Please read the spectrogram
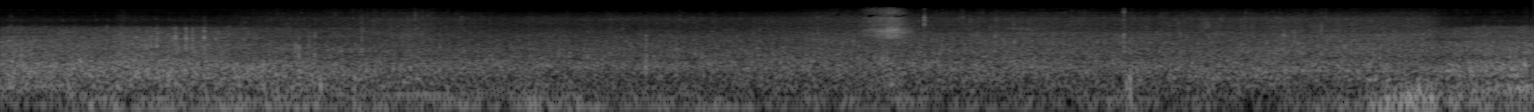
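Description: Steady rush of a high-running creek flowing over a riffle, mixed with wind on the microphone that swells into a low rumble near the end.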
